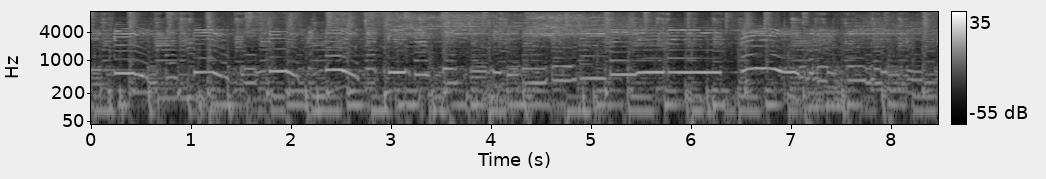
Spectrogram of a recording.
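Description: Background music: a blues-style guitar melody with notes that bend up and down in pitch, over bass and drums.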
